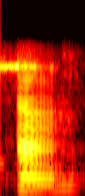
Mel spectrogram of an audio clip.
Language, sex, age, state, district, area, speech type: Odia, male, 18-30, Odisha, Balangir, urban, conversation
